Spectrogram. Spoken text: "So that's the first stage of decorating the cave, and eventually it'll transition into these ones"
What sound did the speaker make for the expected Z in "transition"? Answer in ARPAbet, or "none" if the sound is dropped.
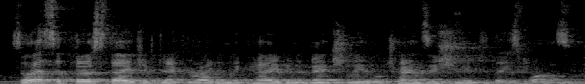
Z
